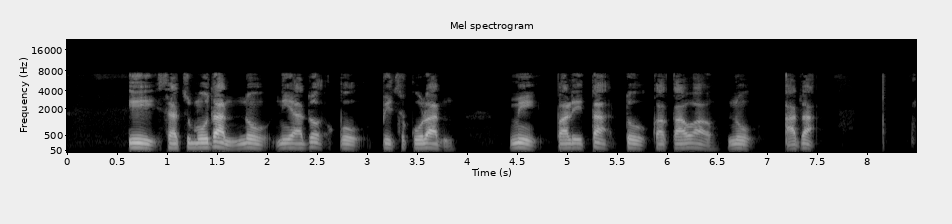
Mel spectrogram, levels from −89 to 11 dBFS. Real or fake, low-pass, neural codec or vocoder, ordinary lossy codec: real; 7.2 kHz; none; Opus, 64 kbps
